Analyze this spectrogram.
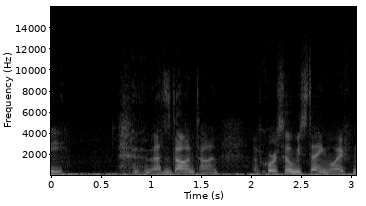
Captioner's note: laughs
